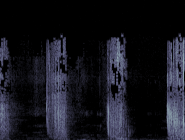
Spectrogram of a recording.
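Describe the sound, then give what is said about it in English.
Three loud, hissy slurps of wine taken right up against the microphone, each a short airy burst separated by brief pauses, with no talking. “Now we're getting slurping on Mike.”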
